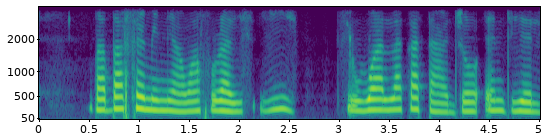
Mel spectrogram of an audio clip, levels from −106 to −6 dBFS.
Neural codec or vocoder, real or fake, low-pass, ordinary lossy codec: codec, 16 kHz, 8 kbps, FunCodec, trained on LibriTTS, 25 frames a second; fake; 3.6 kHz; Opus, 64 kbps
